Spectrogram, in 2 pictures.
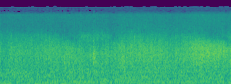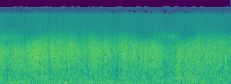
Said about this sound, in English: The group of townsmen are dwarfed by the colossal shower of snow.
